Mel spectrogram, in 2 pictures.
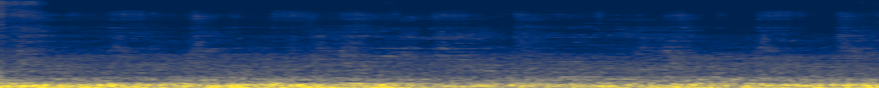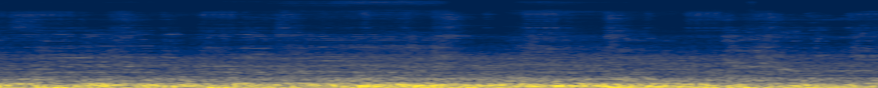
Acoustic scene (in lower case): car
